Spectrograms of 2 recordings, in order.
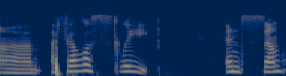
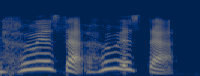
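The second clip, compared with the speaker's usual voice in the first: put-on, pitched-up, mild half-screamed yell; 5 semitones higher than usual. Telling of being dragged off a hotel bed, retelling own screaming. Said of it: "I'm screaming".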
